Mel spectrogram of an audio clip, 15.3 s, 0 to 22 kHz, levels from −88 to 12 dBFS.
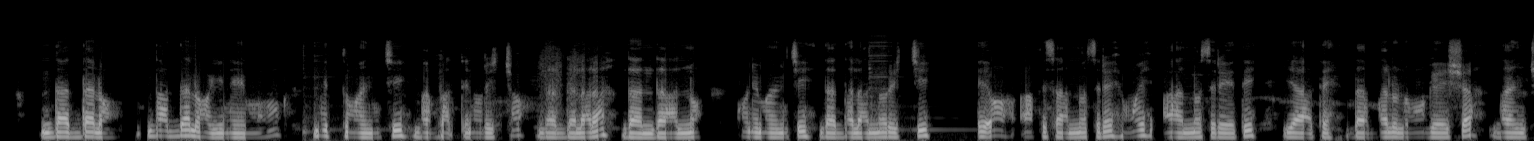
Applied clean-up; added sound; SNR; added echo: neural separator model SepFormer DNS4.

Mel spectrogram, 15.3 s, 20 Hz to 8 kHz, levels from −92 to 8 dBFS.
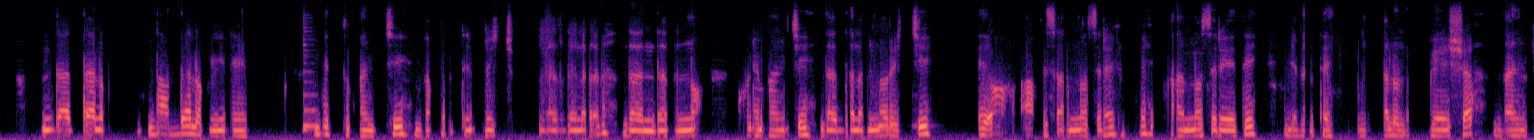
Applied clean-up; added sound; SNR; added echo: neural diffusion model UNIVERSE++.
